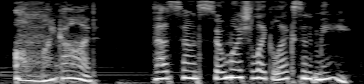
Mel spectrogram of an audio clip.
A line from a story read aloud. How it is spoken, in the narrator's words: she gasped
